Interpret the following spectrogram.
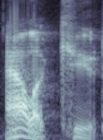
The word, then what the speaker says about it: allocute: public is how you allocute it's what you say and you should pay very close attention to that luke part it's spelled loc in this case sometimes it's loq it comes from the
